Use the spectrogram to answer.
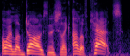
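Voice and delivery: a hint of an eager girl; lightly imitated enthusiastic girl. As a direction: gush lightly, as if quoting her. Imitates gushing girl in example.

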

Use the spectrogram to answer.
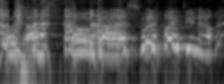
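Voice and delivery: high, loud flustered quote with laughter; comic high-pitched fluster; mock panic. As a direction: play up being overwhelmed, laughing. Acts out panicked first days on job.

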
